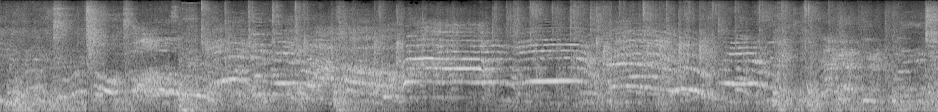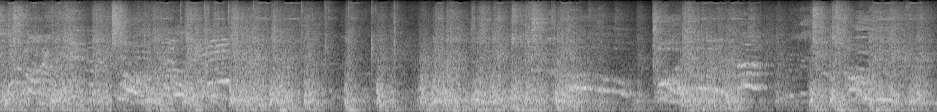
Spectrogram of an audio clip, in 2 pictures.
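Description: Wrestlers' bodies thud and slap on a ring's canvas.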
